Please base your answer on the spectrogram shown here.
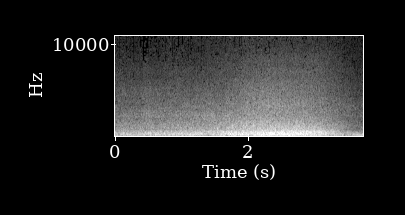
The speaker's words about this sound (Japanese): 雲が流れていきます風が木々や波を揺らします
